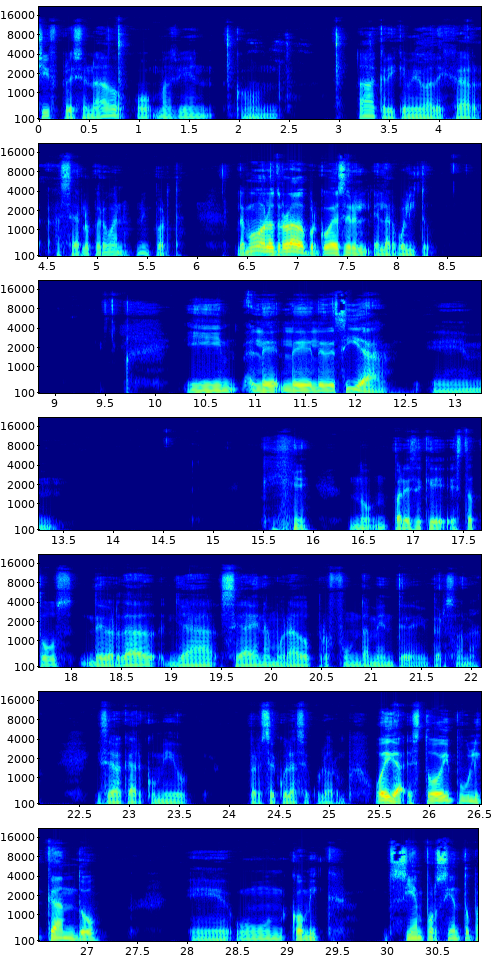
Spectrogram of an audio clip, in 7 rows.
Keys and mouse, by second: 1.4 shift+click, 2.5-4.6 shift+drag, 4.7-7.9 ctrl+drag, 8.1 middle click, 10.3 click, 11.4 click, 12.8-16.5 drag, 17.3 click, 18.5-20.5 drag, 20.6-22.0 drag, 22.4-23.7 drag, 25.1-27.2 drag, 27.3-28.5 drag, 28.8-30.0 drag.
